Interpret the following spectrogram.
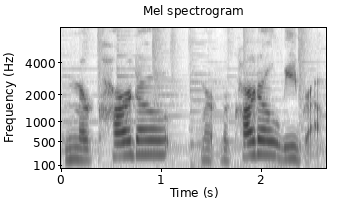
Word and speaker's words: Mercado Libre: It's Mercado Libre. I'll spell that for you.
